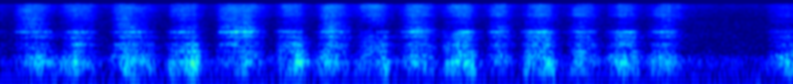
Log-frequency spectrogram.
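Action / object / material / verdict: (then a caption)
scrape / textured pastel paper rubbed with a cotton swab / paper / none. A cotton swab held by the fingertips gently rubs and blends pastel on the iris and eye edge of a drawing on a small taped sheet of Pastelmat pastel paper. Quick, rhythmic back-and-forth strokes make a soft, scratchy, airy brushing sound, then pause briefly before one last stroke.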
